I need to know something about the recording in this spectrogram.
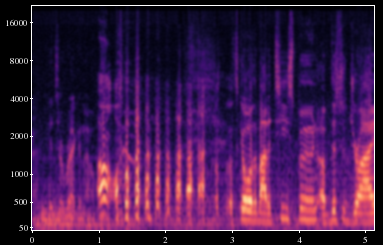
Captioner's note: laugh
